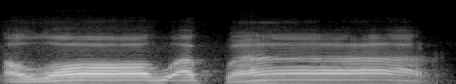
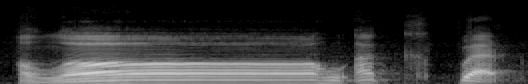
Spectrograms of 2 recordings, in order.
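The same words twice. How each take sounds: First: The vowel after the b is drawn out long. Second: The vowel after the b is short. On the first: The speaker calls it wrong. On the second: The speaker calls it right.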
